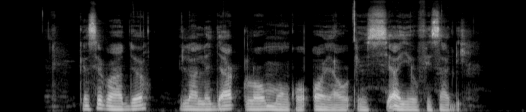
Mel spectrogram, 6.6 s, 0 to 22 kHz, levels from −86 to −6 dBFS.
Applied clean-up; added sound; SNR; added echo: neural mask model DeepFilterNet 3.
